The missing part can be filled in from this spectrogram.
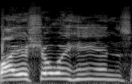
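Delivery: very high, loud, shouted yell. Addressing the audience into a mic before asking for a show of hands, yelling. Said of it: "I'm sorry that I'm yelling into it".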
